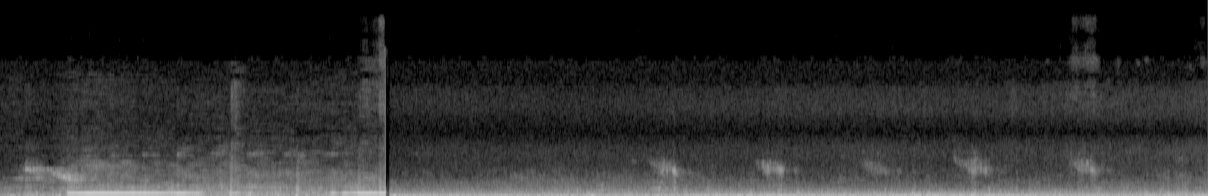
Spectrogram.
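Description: A low, hollow, steady coo held for about a second, then a brief second note. Later, a small bird gives thin high chirps over a constant low rumble.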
